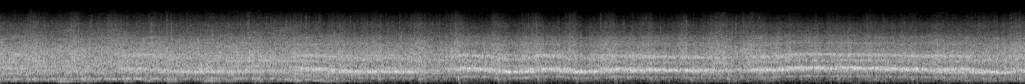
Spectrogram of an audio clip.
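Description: A large crowd sings a chant together.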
